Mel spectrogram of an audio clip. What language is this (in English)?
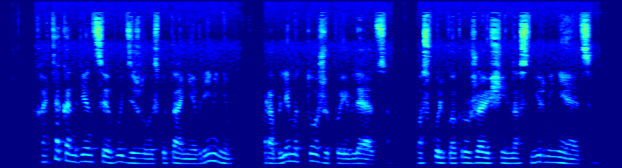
Russian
